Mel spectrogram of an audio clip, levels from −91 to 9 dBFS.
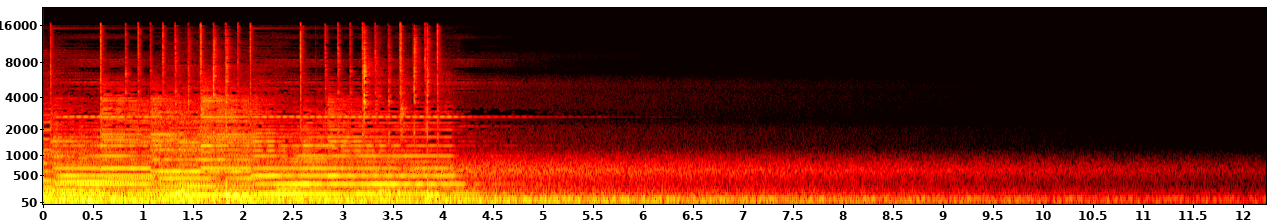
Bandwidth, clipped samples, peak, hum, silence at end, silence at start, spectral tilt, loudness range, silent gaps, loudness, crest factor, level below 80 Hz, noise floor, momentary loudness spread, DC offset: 17 kHz; under 0.1%; 0 dBFS; none; 1.95 s; 0 s; -6.5 dB/octave; 23 LU; none; -16 LUFS; 18 dB; -28 dBFS; -49 dBFS; 24 LU; under 0.1%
